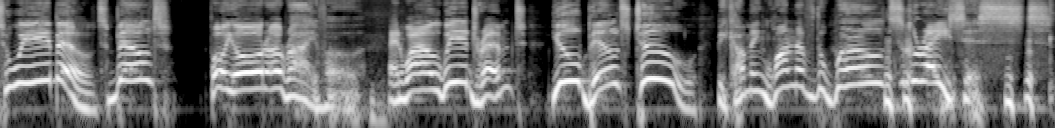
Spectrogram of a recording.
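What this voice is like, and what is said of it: Theatrical Shakespearean reading voice. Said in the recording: “What if I read this in a Shakespearean voice? ... it's Shakespearean”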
